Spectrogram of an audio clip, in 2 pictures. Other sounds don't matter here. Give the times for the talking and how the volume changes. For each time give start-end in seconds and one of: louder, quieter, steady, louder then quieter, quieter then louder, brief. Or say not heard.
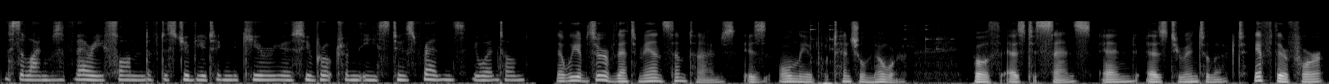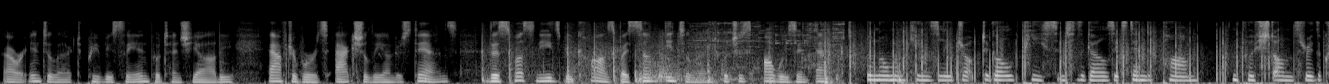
0.0-26.5 louder.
